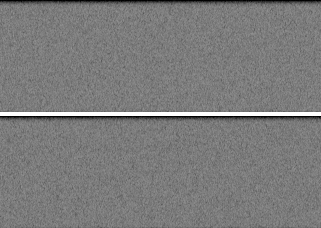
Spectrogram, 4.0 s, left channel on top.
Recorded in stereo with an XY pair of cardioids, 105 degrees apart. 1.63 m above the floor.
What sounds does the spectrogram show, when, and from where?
Only background noise.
